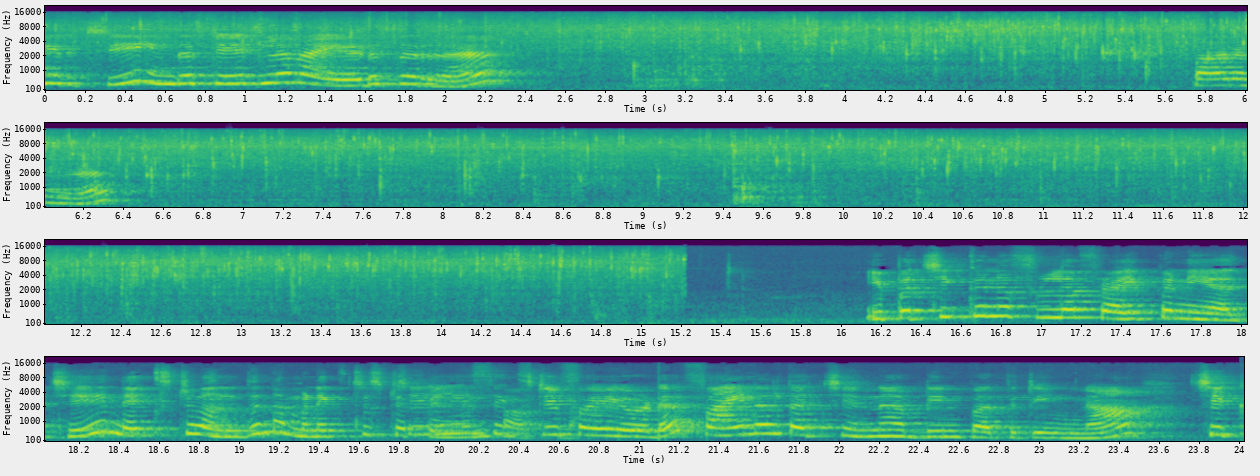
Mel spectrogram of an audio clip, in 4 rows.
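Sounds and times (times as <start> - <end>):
skimmer stirring through pan: 0.0 - 15.2
chicken sizzling in hot oil: 0.0 - 15.3.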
